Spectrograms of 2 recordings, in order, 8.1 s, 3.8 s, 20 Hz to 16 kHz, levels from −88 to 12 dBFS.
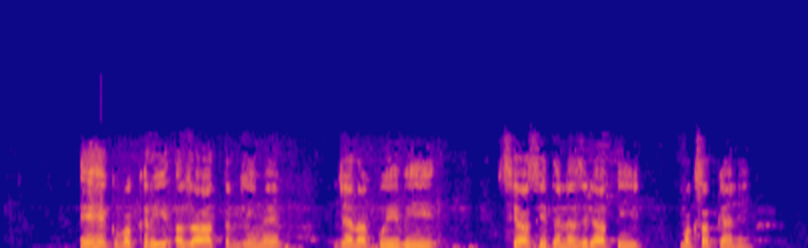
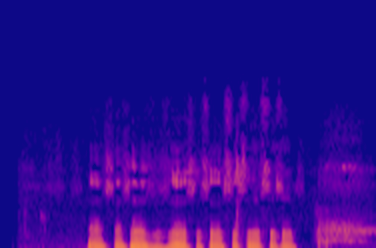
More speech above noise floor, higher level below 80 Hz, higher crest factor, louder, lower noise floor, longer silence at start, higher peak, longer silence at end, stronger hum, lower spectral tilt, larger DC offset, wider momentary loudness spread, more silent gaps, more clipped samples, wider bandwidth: first, 56 dB vs 38 dB; first, -58 dBFS vs -72 dBFS; about the same, 18 dB vs 20 dB; first, -17 LUFS vs -28 LUFS; first, -73 dBFS vs -66 dBFS; about the same, 0.8 s vs 0.85 s; first, 0 dBFS vs -10 dBFS; first, 0.6 s vs 0.05 s; neither; second, -6 dB/octave vs -8.5 dB/octave; neither; second, 11 LU vs 17 LU; neither; neither; second, 7.6 kHz vs 10 kHz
